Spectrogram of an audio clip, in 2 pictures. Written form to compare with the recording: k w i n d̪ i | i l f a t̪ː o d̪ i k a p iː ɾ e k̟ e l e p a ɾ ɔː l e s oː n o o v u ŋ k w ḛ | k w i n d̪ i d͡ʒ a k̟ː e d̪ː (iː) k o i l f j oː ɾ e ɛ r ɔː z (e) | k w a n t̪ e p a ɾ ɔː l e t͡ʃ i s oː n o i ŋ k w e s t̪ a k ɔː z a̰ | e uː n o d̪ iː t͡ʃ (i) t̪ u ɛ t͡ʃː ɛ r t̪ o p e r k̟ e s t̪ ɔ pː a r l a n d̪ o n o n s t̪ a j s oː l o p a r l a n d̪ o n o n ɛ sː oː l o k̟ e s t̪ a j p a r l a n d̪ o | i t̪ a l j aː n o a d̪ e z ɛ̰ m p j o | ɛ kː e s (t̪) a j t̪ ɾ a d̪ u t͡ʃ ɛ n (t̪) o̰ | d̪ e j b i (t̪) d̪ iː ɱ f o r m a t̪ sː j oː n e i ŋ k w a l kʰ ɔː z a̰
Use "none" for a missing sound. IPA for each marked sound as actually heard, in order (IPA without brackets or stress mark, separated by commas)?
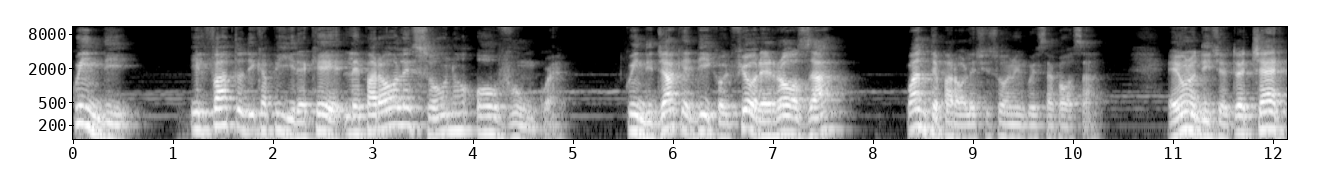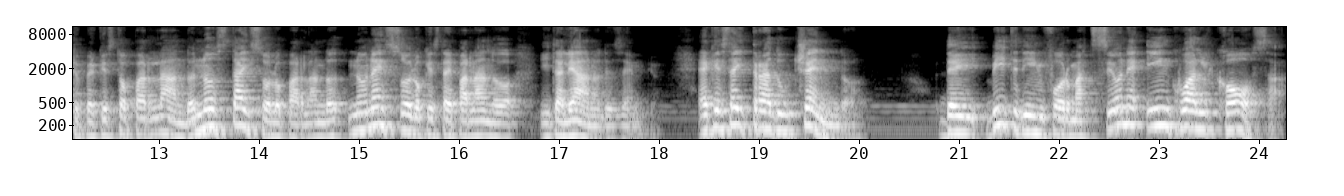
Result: iː, a, e, t̪, d̪, t̪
